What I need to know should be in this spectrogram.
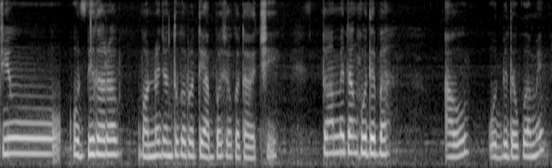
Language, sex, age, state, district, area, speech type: Odia, female, 18-30, Odisha, Kendrapara, urban, spontaneous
